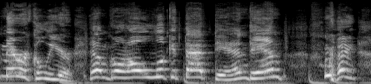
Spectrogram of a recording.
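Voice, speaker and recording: Loud and animated in tone, a man speaks at a moderate pace against noticeable background noise. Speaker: faith video host. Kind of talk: casual spiritual talk. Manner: animated, repetitive.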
